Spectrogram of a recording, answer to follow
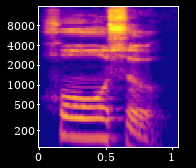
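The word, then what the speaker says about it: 호수: and this means lake in the first syllable we use the hear and the vowel o so it's ho ho and in the second syllable we use shiod with a vowel the next word is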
